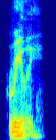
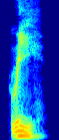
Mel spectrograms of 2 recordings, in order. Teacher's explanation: Voice rises and falls.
